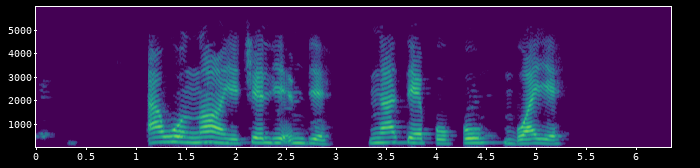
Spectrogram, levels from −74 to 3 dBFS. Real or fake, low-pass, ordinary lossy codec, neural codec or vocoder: real; 5.4 kHz; Opus, 64 kbps; none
